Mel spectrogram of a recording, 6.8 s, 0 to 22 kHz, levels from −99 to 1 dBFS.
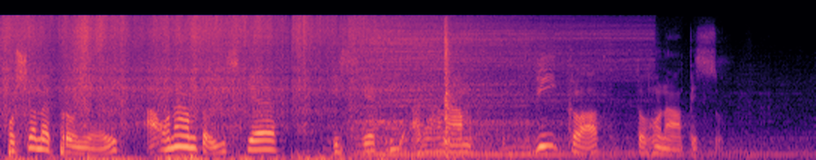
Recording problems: household noises; loud; throughout; 1 dB below the speech

